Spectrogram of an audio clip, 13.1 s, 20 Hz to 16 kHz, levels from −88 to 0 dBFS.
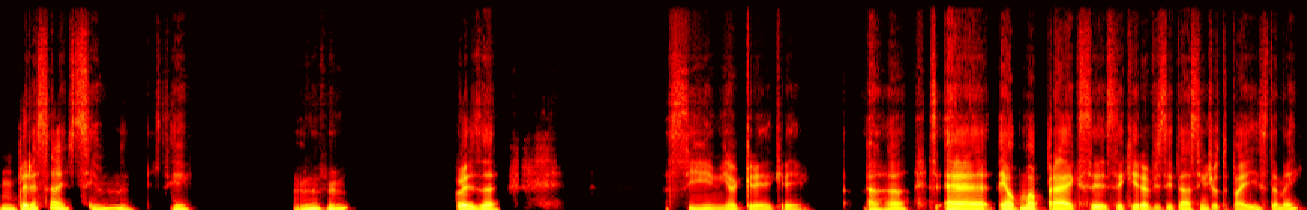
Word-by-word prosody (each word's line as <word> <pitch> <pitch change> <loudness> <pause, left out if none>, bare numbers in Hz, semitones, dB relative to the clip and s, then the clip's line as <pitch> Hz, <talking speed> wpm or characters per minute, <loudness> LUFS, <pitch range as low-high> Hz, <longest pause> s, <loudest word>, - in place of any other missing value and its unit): Interessante, 165 - +2
sim, 155 - -5 0.2
sim. 135 +2 -5 1.0
Uhum. 165 - 0 1.0
Pois 145 +2 +5
é. 125 +1 +3 1.7
Sim, 100 -2 -5
ok, 95 -2 -2
ok. 90 +4 -7 0.6
Aham. 110 +4 -1 0.2
Você - - -13
eh, 135 -2 +6
tem 160 +1 +4
alguma 195 +3 +4
praia 150 -5 +4
que - - -12
você 120 -5 +1
você 120 - -2
queira 110 -3 +2
visitar, 100 +6 -3
assim, 130 0 -4
de 105 - -4
outro - - -9
país 110 - -3
também? 115 - -4
130 Hz, 115 wpm, -22 LUFS, 105-155 Hz, 1.7 s, eh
